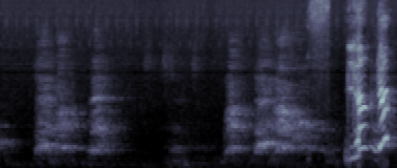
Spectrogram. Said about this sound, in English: The animals started barking when we said that. We did.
